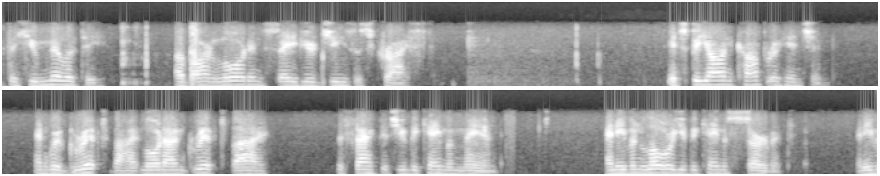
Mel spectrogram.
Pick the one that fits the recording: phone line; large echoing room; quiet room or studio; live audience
phone line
